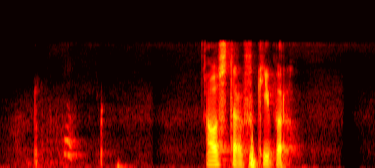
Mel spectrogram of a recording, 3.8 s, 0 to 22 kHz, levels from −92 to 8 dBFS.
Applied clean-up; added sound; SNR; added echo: neural mask model Resemble Enhance denoiser.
